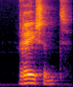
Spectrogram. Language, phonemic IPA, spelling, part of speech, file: Dutch, /ˈresənt/, racend, verb, Nl-racend.ogg
- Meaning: present participle of racen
